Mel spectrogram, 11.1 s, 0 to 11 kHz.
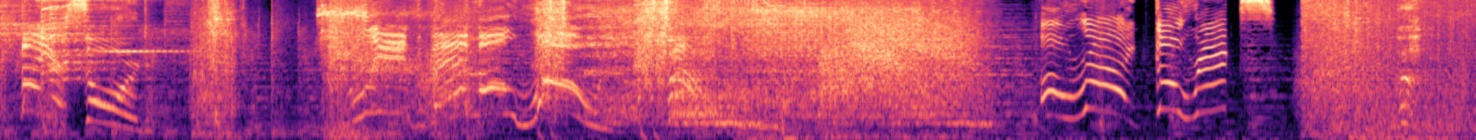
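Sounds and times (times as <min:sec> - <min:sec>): dramatic background music: 0:00.0 - 0:11.0.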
